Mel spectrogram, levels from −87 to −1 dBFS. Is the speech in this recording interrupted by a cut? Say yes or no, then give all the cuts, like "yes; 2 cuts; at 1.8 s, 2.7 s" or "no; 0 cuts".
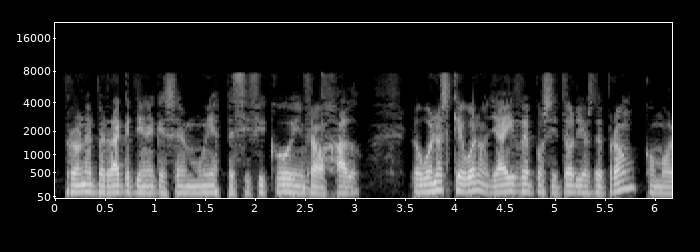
yes; 1 cut; at 2.5 s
